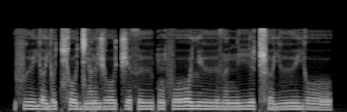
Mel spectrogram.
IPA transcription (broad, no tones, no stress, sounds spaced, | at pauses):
f ɨː j ə j o t͡ɕʰ o d͡ʑ ã ɾ ə̃ ʒ oː t͡ʃ e θ ɨː p õ f oː lʲ ɨː ð ə̃ n iː ʈ͡ʂʰ ə j ɨː j oː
